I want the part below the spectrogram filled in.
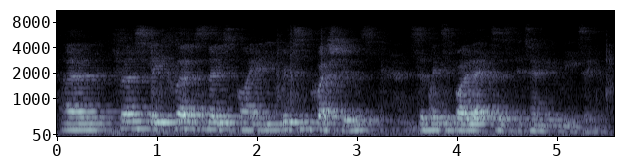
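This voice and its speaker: A very echoey, muffled recording of a man chairing a formal meeting. His voice is a little high for a man and mellow, and he speaks courteously in halting phrases. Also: fairly even intonation. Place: indoor parish council meeting room. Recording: muffled, echoey room, distant mic, faint noise.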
